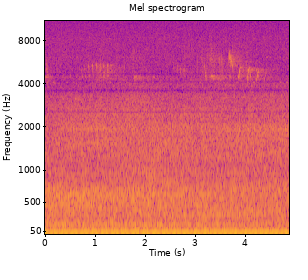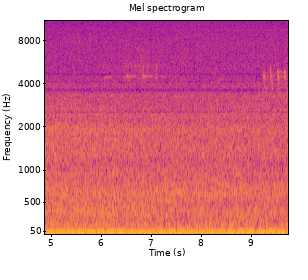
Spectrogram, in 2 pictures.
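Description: A locomotive rumbles steadily as it approaches along the tracks.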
